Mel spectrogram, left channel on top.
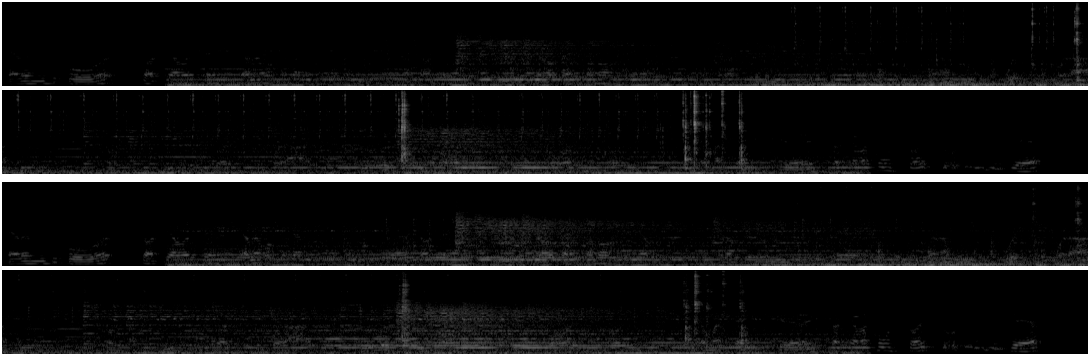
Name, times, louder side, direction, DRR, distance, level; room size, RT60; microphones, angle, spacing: voice 1, 0.1-6.7 7.1-11.1 11.9-12.2 12.4-17.4 17.8-21.2, right 3 dB, 35° right, 0.5 m, -62 dB
sound 1, 1.6-19.5, right 1 dB, 80° right, 0.7 m, -54 dB
Mechanisms, 7.9-9.8 10.3-18.4, left 10 dB, 90° left, 0.4 m, -50 dB
2.3 x 2.0 x 2.7 m
head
